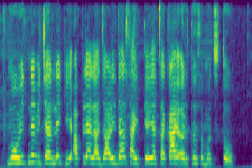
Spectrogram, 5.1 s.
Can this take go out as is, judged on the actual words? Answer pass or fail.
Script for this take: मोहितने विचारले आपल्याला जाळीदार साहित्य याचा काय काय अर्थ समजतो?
fail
